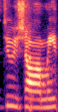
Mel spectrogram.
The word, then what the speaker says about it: Dujami: None of you are going to know how to say it when I tell people that it's Dujami. They're like, huh? Do It is Jamie, do Jamie. Dujami.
